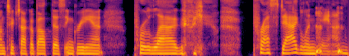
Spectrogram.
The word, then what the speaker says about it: prostaglandin: The reason why I like this is because it doesn't contain an ingredient called prostaglandin. I don't know if I'm even saying it right. P-R-O-S-T-A-G-L-A-N-D-I-N.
